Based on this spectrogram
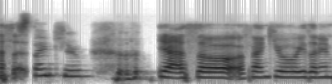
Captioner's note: laughs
